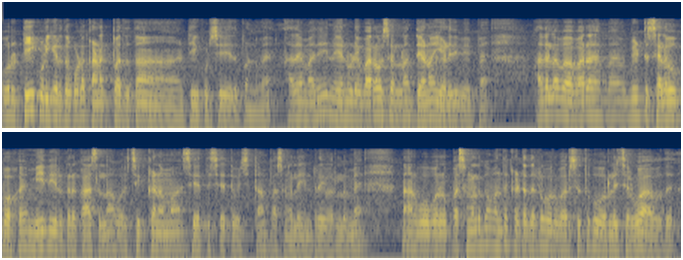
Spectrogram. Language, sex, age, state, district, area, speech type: Tamil, male, 60+, Tamil Nadu, Salem, urban, spontaneous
